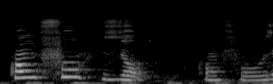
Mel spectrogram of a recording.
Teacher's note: essa a penúltima sílaba é mais forte, paroxítona também.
